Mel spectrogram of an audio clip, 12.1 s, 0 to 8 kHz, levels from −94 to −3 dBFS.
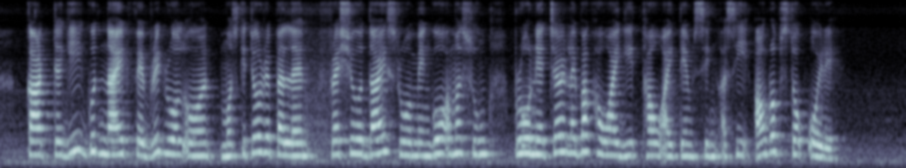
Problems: background sounds at intervals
